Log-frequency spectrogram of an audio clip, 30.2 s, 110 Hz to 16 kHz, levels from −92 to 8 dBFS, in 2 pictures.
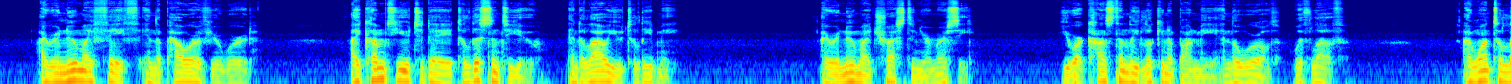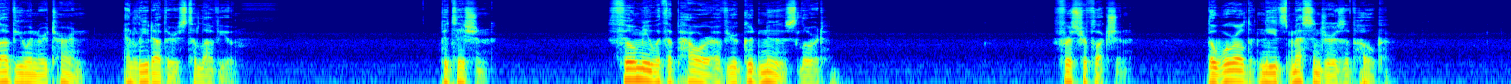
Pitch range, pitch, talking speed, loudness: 95-115 Hz, 110 Hz, 150 wpm, -25 LUFS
